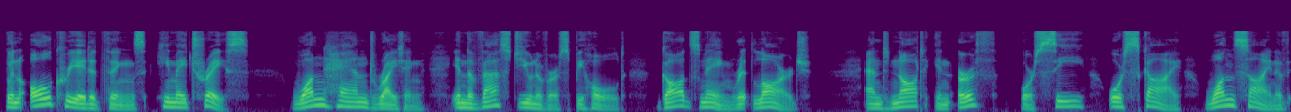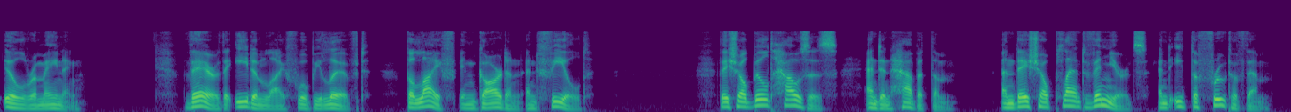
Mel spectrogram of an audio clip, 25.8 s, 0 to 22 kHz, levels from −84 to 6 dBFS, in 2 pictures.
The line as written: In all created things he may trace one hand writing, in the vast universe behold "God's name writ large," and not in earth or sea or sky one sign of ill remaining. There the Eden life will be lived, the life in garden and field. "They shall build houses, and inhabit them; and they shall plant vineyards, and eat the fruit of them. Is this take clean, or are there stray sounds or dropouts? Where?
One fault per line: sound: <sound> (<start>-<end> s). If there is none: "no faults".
no faults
